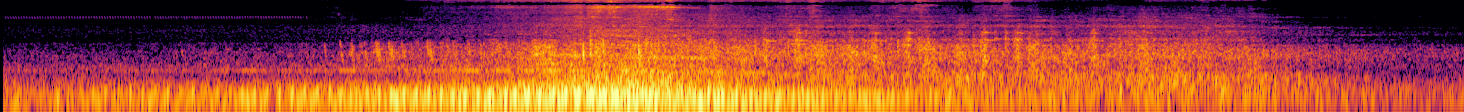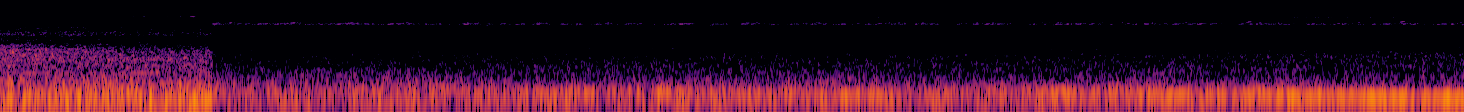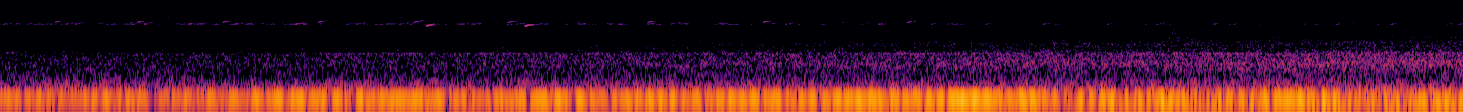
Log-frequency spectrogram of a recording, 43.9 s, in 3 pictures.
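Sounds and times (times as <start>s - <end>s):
distant train rumble: 0.0s - 16.8s, 29.0s - 43.9s
insects chirping: 0.0s - 43.9s
train wheels clattering and squealing: 0.5s - 16.8s.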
